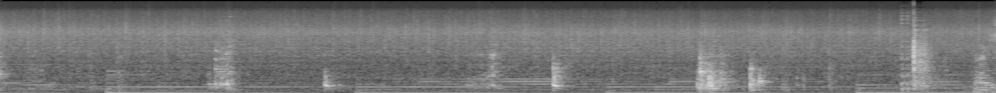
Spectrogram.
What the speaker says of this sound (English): I'm now going to put the peppers on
